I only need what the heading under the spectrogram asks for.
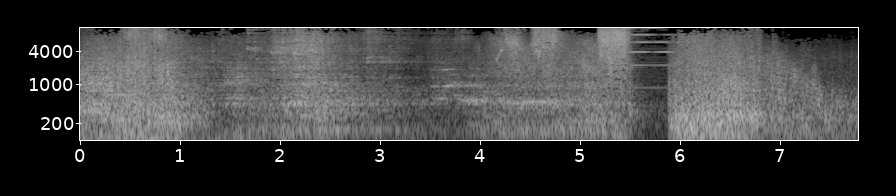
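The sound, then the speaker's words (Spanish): Explosion of a falling elevator from the 1999 science-fiction film The Matrix, its flames bursting into a lobby: a sustained loud roaring rumble that dips briefly near the end, then a sharp, heavy blast. “Abajo el ascensor explota y sus llamas invaden el vestíbulo.”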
